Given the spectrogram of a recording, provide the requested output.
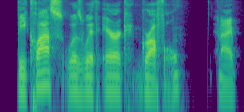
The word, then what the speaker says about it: Grauffel: speak I've realized that I have been pronouncing his name wrong and I think everybody I know has been but it's gruffal that's the way he pronounces it so I will try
